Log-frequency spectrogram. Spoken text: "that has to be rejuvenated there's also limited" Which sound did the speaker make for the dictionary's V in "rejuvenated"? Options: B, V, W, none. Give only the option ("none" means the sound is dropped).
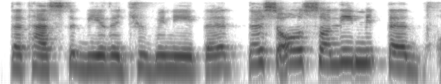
B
